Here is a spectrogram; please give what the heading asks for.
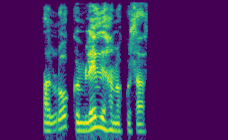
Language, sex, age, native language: Icelandic, male, 50-59, Icelandic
